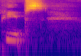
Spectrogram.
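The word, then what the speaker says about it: Pepys: member of parliament samuel peeps yes it's weirdly pronounced peeps described it as the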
